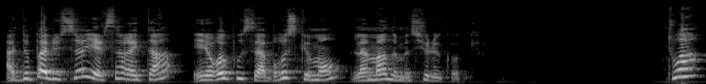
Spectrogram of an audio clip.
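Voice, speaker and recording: A woman reads a classic novel aloud in a measured, expressive way. Her voice sits a little high for a woman and suits a slow, literary narration. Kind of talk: audiobook reading of a classic novel.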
